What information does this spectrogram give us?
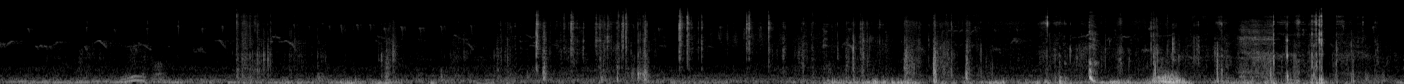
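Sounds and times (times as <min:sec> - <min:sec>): bird chirp: 0:00.0 - 0:12.4
footsteps on a trail: 0:02.3 - 0:06.6, 0:07.3 - 0:14.0.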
